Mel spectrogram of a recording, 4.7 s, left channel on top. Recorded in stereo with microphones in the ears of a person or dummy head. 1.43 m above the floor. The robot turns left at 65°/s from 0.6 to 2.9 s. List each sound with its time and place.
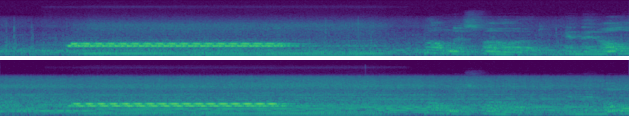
0.3 s a phone ringing: 85° left, 1.5 m; by 3.1 s 65° right, 1.5 m
3.2 s a man speaking: 15° left (ahead or behind), 2 m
